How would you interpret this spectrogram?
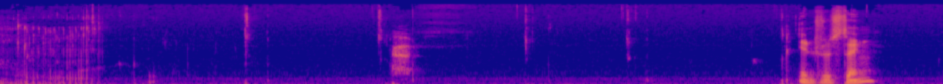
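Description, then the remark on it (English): Wet mouth sounds of someone sipping an artificial grape-flavored, zero-sugar drink and swallowing, with a slurp at the start, a brief gulp midway and a louder sip-and-swallow near the end amid quiet pauses. “Okay, let's go for the second sip here.”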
